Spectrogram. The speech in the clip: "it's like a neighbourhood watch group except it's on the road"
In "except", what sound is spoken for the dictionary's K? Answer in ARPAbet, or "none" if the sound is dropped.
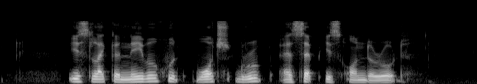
none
